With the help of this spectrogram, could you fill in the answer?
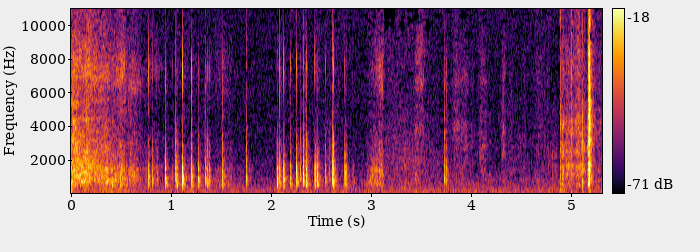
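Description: Long nails scratch and rub across the glossy paper pages of an open Chinese cookbook while the pages are handled. A soft, airy rubbing swish gives way to bursts of short, crisp, bright scratches and taps with quiet gaps between them, ending in a louder brushing scrape of the paper.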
